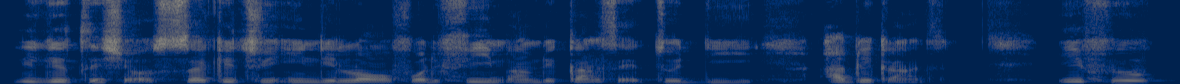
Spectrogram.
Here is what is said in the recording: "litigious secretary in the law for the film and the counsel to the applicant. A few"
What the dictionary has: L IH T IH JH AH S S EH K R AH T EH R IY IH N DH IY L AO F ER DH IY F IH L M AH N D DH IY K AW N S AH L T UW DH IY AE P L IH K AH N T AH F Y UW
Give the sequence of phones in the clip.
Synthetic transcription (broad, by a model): L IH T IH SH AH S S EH K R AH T R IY IH N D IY L AO F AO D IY F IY M AH N D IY K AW N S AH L T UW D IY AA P L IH K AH N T AH F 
